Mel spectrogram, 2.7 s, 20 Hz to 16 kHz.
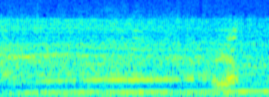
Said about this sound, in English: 200 horsepower. The tractor doesn't drive itself yet, then? No, and that's not far off. It lifts out at the end of the field. And you can see it's a really heavy machine, five and a half ton, into the soil.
